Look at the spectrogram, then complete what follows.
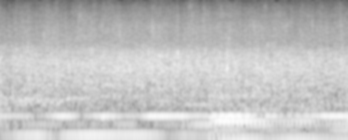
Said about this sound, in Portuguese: Quem pode aplaudir o Senhor por isso?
